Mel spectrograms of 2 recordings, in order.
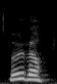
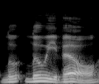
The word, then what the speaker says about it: Louisville: So Louisville is three syllables. So Louisville, Louisville. Actually, it's L O V U L. That's the I think it's probably more Louisville.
